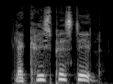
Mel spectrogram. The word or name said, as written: lakridspastil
